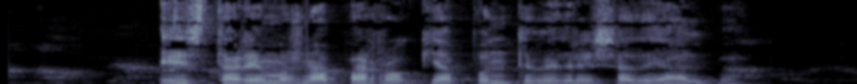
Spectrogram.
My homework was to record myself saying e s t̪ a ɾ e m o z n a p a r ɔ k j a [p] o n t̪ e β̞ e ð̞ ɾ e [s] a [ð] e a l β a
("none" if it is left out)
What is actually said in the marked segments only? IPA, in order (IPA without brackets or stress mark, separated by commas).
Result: p, s, ð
